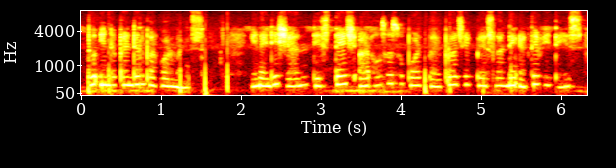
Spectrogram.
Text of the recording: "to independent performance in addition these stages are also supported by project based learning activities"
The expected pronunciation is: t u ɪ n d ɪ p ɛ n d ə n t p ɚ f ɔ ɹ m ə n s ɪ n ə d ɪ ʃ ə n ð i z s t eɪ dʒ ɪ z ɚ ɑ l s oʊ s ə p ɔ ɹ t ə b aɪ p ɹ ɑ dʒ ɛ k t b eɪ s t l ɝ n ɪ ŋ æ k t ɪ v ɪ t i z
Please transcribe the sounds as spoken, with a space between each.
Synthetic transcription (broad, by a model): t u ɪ n d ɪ p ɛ n d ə n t p ɚ f ɔ ɹ m ə n s ɪ n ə d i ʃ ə n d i s t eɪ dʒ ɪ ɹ ɑ l s oʊ s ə p ɔ ɹ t b aɪ p ɹ ɑ dʒ ɛ k t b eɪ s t l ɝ n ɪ ŋ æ k t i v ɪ t i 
